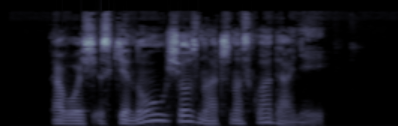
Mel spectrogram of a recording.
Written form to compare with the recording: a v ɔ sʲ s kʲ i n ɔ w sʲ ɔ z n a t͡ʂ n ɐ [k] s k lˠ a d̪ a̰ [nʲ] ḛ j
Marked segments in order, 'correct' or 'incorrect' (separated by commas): incorrect, correct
